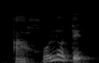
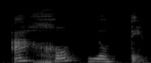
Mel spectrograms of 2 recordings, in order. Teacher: Puedes pronunciar ajolote, como acabo de hacer, pronunciando de manera suave con la garganta, igual que cuando en inglés dices hello. Es un sonido suave de garganta, pero hay regiones donde la gente pronuncia con más fuerza.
